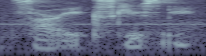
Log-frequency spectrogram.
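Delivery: barely voiced, very soft sorry; whispered apology. Real, not acted. Teacher apologising to the class for misreading, whispered. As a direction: drop to a whisper to excuse the slip.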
